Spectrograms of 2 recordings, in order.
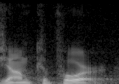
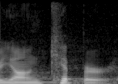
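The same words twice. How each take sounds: First: It is said the newer, everyday way. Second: It is said the older, traditional way.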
